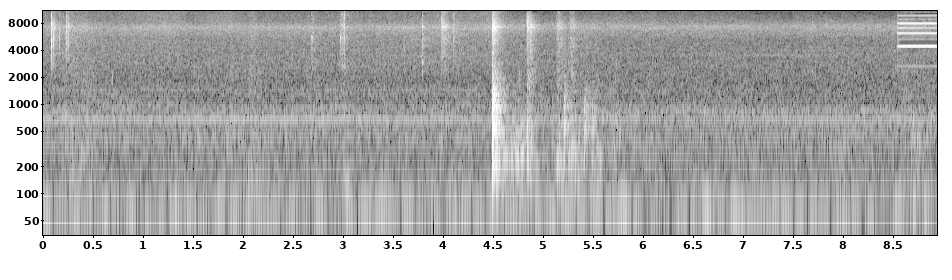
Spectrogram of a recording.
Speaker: ini terdengar suara beep yang menandakan bahwa si mesin ini tidak bisa mengenali atau bisa mendeteksi tidak bisa mendeteksi adanya memori RAM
